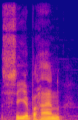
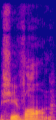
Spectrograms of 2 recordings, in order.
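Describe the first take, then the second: First: The middle letters are sounded as B and H. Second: The middle letters are sounded as a single V. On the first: The speaker calls it wrong. "really weird pronunciations of this" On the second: The speaker calls it right. "The B and H is pronounced as a V"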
